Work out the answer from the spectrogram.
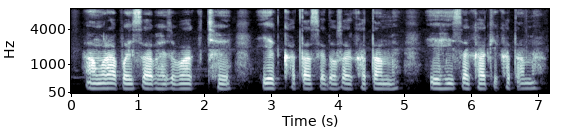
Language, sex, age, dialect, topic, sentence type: Maithili, male, 18-24, Bajjika, banking, question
